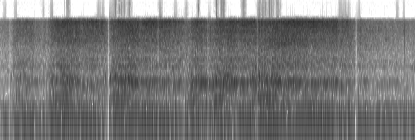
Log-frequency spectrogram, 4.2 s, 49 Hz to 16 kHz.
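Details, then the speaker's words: Yamaha V-Star 950 being restored after a crash, after replacing the crushed throttle cable: lumpy V-twin picks up cleanly on each throttle blip and drops back without stumbling; healthy throttle response. "Okay, we got the throttle cable on. Let's start it. See if it revs up. See if it sounds good. Nice."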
